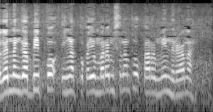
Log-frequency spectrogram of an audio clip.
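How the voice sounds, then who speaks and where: Over noticeable background noise, a man talks at a very fast pace in an extremely high pitch. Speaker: live stream commentator. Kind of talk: live stream commentary. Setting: live stream with viewers. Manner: animated.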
